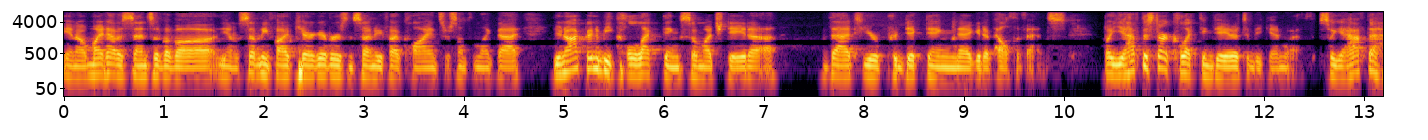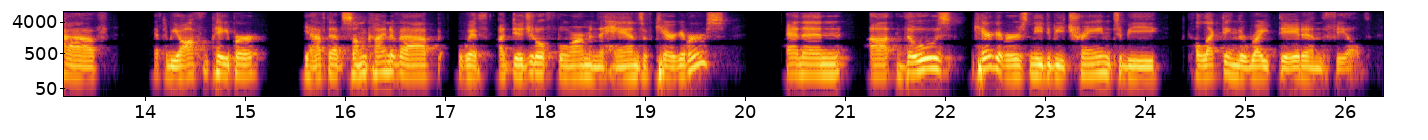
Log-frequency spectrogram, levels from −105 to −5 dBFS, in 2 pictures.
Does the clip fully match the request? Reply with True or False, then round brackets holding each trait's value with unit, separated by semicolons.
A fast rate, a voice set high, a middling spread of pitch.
False (210 wpm; 120 Hz; 3.1 semitones)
